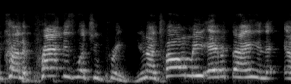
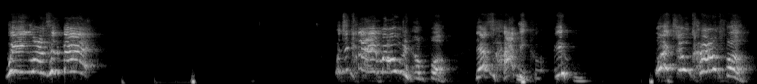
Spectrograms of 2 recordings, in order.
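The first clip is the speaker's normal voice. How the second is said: squealed loud and high; outraged comic screech; high mock shriek; 13 semitones higher, 5 dB louder than usual. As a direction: shriek at the visitor, hammed-up. Scolding visitor in shriek.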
